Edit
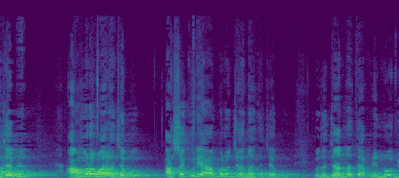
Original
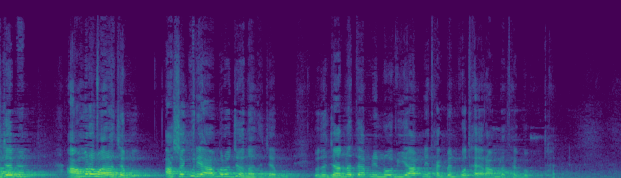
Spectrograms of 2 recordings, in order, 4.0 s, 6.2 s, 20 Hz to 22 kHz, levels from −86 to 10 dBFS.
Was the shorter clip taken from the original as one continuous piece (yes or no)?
yes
